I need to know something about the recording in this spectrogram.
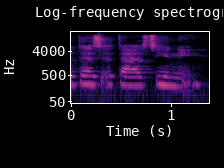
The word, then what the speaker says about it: des États-Unis: So now, je viens des États-Unis. Now, why am I pronouncing it over here as Z? Because there is an S over here and E over here.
